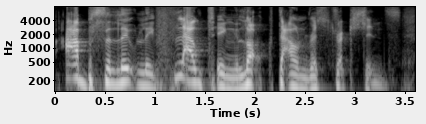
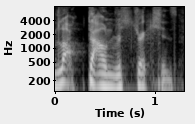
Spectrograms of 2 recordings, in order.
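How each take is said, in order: First: "Absolutely flouting lockdown restrictions" drawn out slowly, every word weighted; slow emphatic outrage. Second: Said in the usual way. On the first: Shown as a demonstration. Host rereading the headline, slow, mock-indignant emphasis.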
